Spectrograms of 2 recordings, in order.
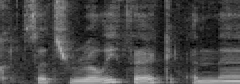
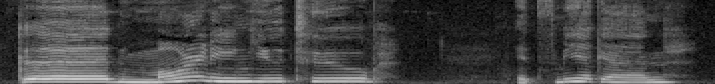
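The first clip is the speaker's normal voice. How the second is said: excited, high, loud, eager, drawn out very slow; 8 semitones higher, 7 dB louder than usual. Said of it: "the excitement in my voice".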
